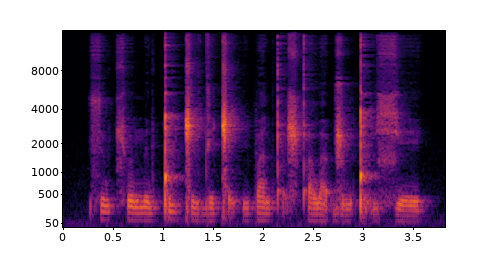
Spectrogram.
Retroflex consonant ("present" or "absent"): present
